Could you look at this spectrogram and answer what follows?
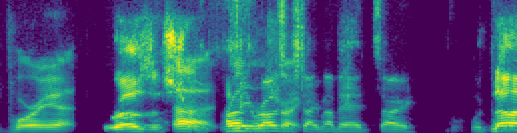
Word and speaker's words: Rozenstruik: Correct pronunciation, Rozenstruik.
